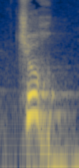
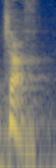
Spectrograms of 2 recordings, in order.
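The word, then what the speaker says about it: Chugg: Y la llamativa es lo que dice este historiador que se llama Andrew Michael Chug o Chag, depende si queremos hacer la pronunciación anglosajona.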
